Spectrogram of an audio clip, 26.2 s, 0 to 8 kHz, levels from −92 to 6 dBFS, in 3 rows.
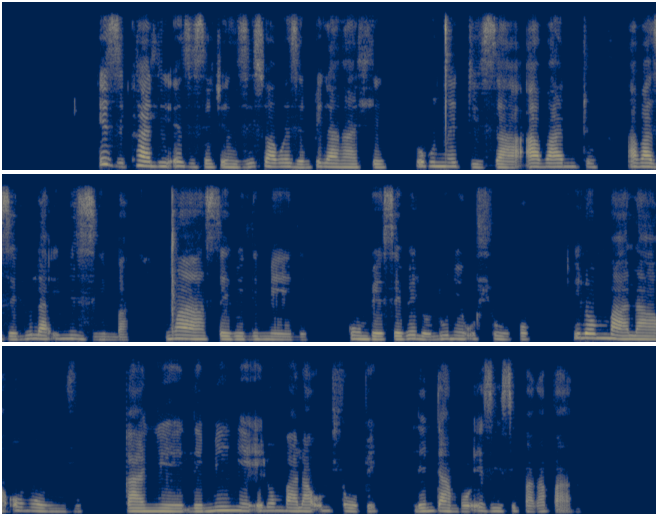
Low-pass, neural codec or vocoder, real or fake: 7.2 kHz; none; real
